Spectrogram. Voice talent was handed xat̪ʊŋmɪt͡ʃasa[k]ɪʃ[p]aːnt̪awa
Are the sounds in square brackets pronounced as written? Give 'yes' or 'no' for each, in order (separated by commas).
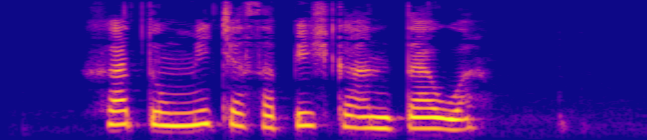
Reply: no, no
